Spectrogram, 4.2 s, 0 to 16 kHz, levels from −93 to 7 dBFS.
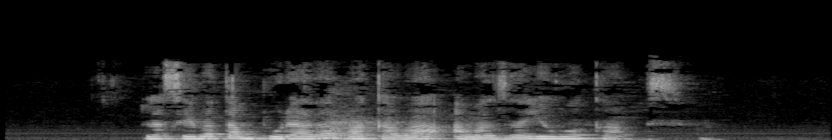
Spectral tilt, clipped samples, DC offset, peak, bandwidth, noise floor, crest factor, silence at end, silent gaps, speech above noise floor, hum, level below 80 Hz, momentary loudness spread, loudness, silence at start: -6.5 dB/octave; under 0.1%; under 0.1%; -6 dBFS; 9.2 kHz; -63 dBFS; 14 dB; 0.6 s; none; 44 dB; none; -52 dBFS; 12 LU; -19 LUFS; 0.75 s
